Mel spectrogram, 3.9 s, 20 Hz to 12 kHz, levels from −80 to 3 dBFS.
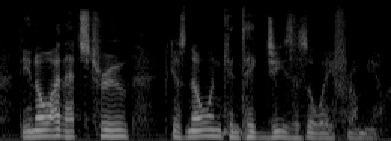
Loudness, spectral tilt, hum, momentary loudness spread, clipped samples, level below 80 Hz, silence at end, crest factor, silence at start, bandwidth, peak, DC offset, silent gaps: -40 LUFS; -5 dB/octave; none; 14 LU; under 0.1%; -70 dBFS; 0.1 s; 18 dB; 0 s; 11 kHz; -22 dBFS; under 0.1%; none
